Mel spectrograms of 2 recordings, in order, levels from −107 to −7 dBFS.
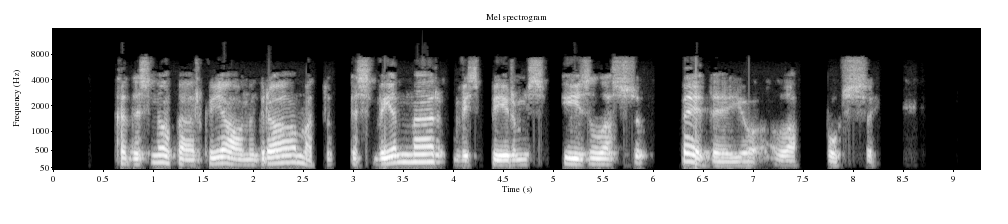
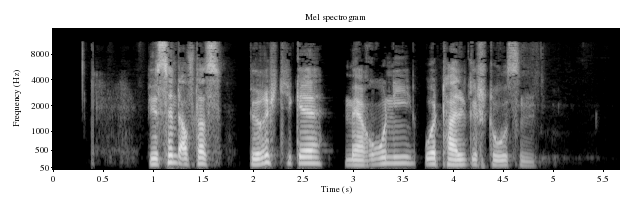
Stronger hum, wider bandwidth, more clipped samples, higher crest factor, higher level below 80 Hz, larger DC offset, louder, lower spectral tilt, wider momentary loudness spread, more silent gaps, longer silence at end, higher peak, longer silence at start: neither; second, 7.8 kHz vs 12 kHz; neither; second, 16 dB vs 24 dB; first, -58 dBFS vs -72 dBFS; neither; first, -15 LUFS vs -25 LUFS; first, -5.5 dB/octave vs -3 dB/octave; about the same, 11 LU vs 11 LU; first, 2.63-2.69 s, 2.82-2.97 s, 4.30-4.38 s, 4.96-5.08 s, 6.02-6.26 s, 7.48-7.73 s vs 1.90-1.96 s; first, 1.1 s vs 0.85 s; first, 0 dBFS vs -4 dBFS; second, 0.65 s vs 0.95 s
